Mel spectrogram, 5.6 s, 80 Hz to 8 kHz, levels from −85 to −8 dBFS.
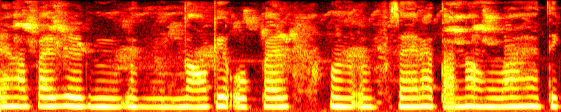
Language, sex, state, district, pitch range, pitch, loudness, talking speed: Hindi, female, Uttar Pradesh, Lucknow, 225-235 Hz, 230 Hz, -13 LUFS, 105 wpm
